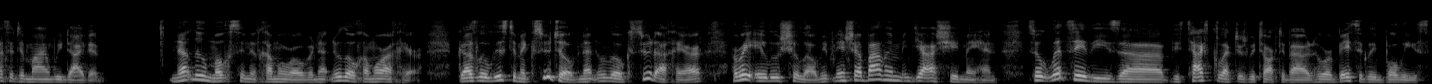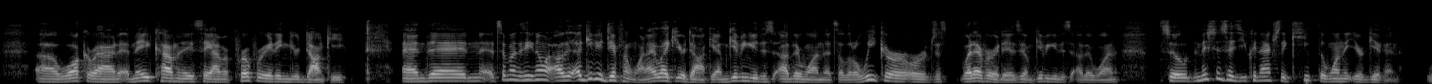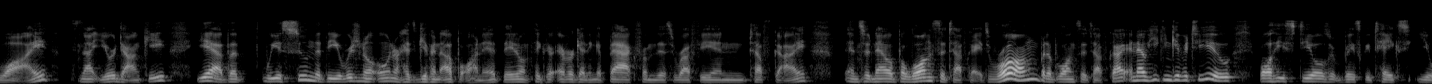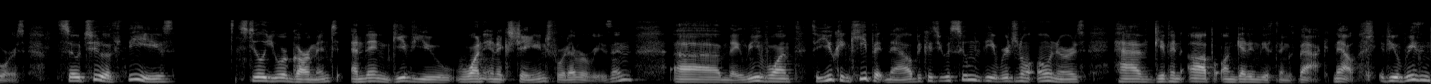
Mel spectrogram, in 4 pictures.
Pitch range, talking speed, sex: 120-170 Hz, 205 wpm, male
